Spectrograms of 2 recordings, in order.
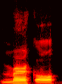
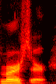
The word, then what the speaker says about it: Mercer: You should know that number 91 is not Merkel, it's Mercer.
